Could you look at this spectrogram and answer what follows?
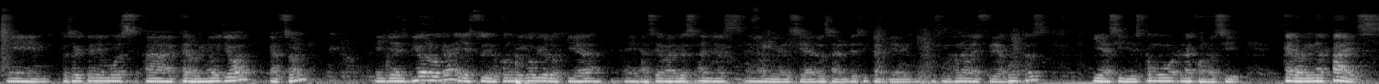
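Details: Adult male speaker; normal fluent speech.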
